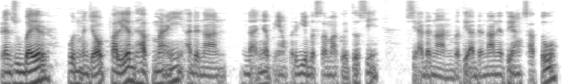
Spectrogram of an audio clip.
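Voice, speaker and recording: A man teaching an Arabic textbook dialogue in class style, reading the Arabic lines slowly and then translating and explaining them. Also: creaky, breathy edge, no echo. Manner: lifts his voice when reading quotes, drops low for asides. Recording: dull, muffled dry recording.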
